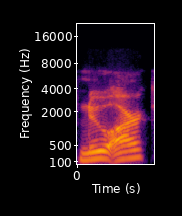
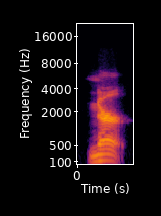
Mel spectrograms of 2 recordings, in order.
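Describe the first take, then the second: First: The name is said with two syllables. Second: The name is squeezed into one syllable. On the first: This is the usual way elsewhere. "you got a Newark, Newark as well?" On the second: This is how the locals in Ohio say it. "we pronounce it Nurk"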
